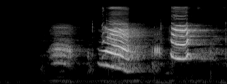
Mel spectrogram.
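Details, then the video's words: Australian parrot calling in three harsh, nasal squawks in quick succession, the middle one longest and sliding downward in pitch, the last sharp and strong. "Australian Parrot Voice Sounds"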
